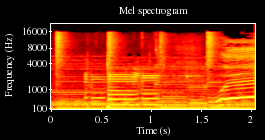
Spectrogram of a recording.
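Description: Slow blues song: guitar notes over a steady bass line, with a note sliding up into a long held tone near the end.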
